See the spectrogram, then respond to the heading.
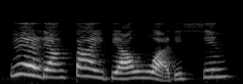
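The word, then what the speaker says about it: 的心: 자신 신 나의 마음이지요 근데 노래에서는 신이라고 발음을 하지 않고 디신이라고 한다고 했었죠 자 한번 읽어 볼까요 디신 디신 자 이게 전체적인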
